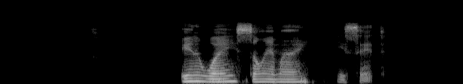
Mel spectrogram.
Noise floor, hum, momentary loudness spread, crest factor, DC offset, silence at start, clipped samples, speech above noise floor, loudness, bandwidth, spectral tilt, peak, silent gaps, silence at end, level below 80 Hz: -86 dBFS; none; 15 LU; 22 dB; under 0.1%; 1.8 s; under 0.1%; 61 dB; -26 LUFS; 7.4 kHz; -5 dB/octave; -8 dBFS; none; 0.9 s; -62 dBFS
